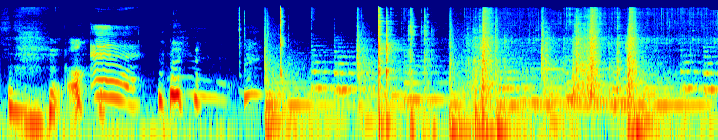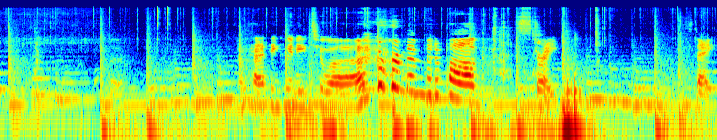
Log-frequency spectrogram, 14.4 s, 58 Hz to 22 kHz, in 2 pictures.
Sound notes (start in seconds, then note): 0.1 laughing; 3.2 light instrumental music; 6.9 oil sizzling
